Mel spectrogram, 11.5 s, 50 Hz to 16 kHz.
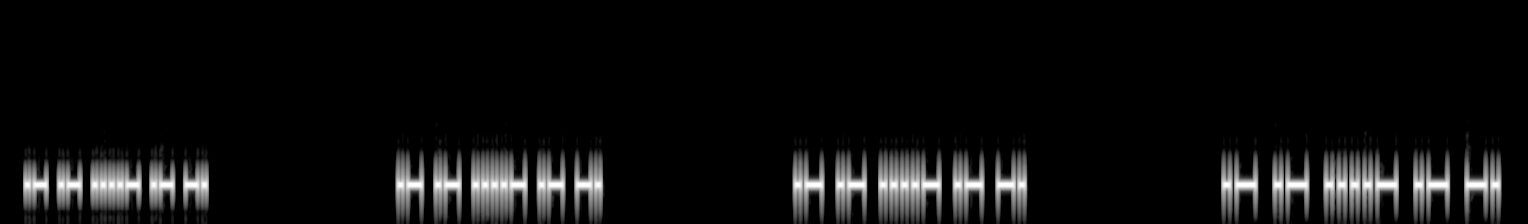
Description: Morse code, heard as a keyed tone, about 32 wpm, 700 Hz. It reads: AA4AN AA4AN AA4AN AA4AN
